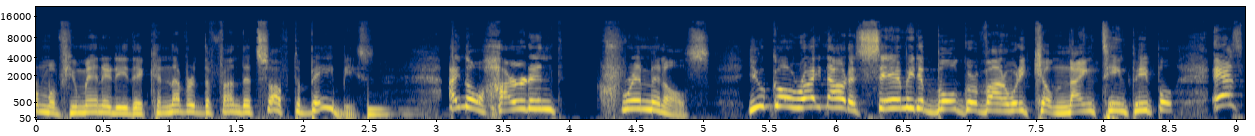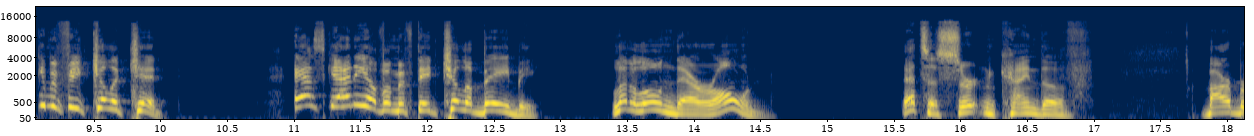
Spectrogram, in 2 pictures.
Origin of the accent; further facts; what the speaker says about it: Chicago, Illinois, United States; also born or lived in Melrose Park; where'd you grow up? Chicago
